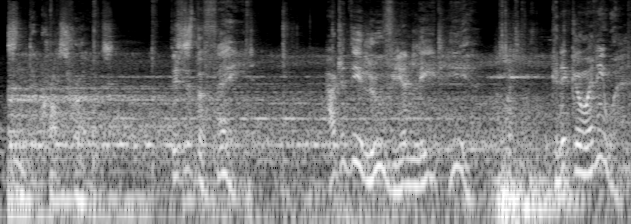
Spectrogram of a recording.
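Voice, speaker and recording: An actor playing a steady, dryly sardonic heroic commander in a fantasy game. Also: male voice, fairly high pitch, moderate pace. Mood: concerned, questioning. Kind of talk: dramatic fantasy game acting. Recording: echoey, music behind.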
